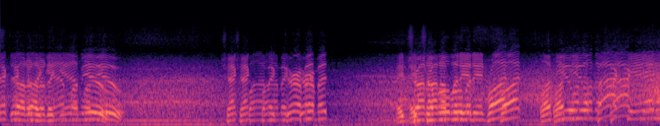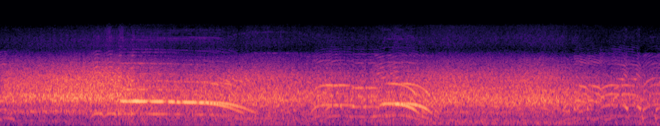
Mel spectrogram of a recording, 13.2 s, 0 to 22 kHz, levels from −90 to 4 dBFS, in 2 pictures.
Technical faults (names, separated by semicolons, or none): doubled audio track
